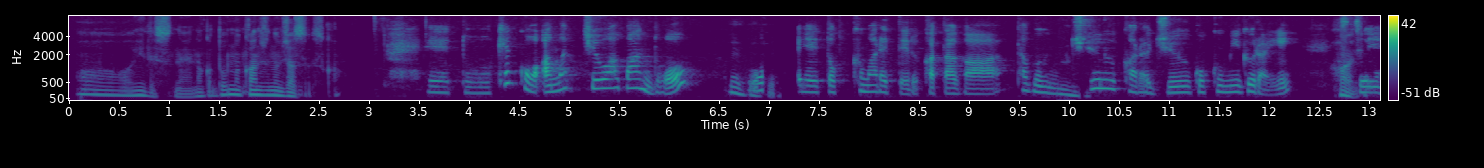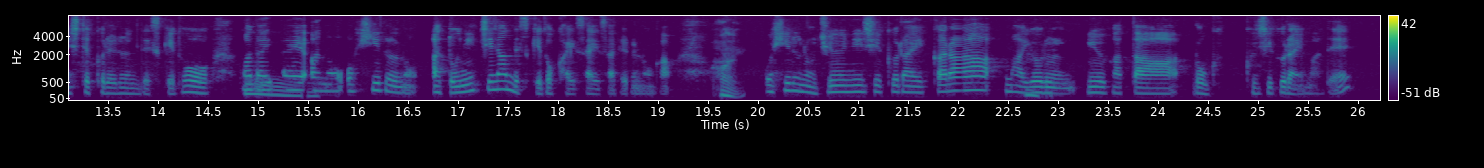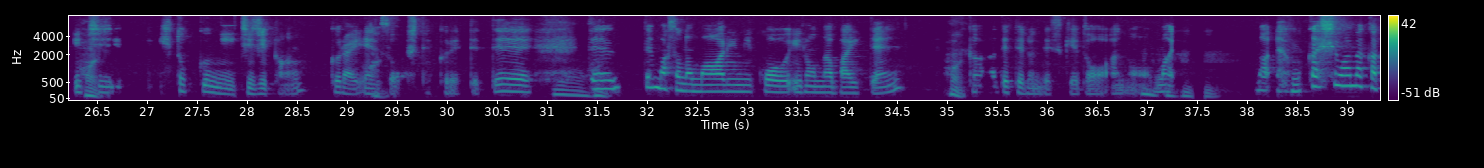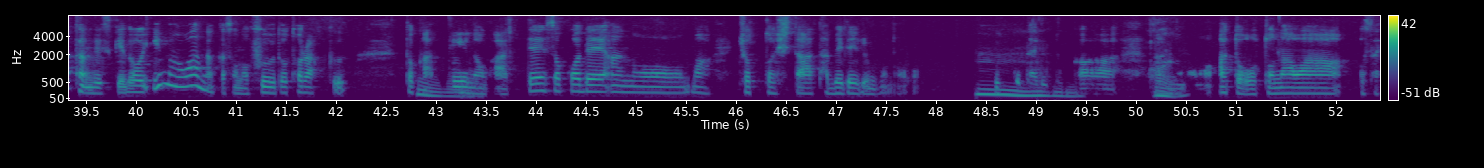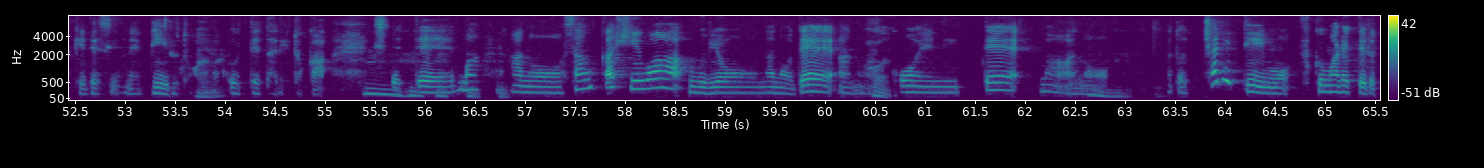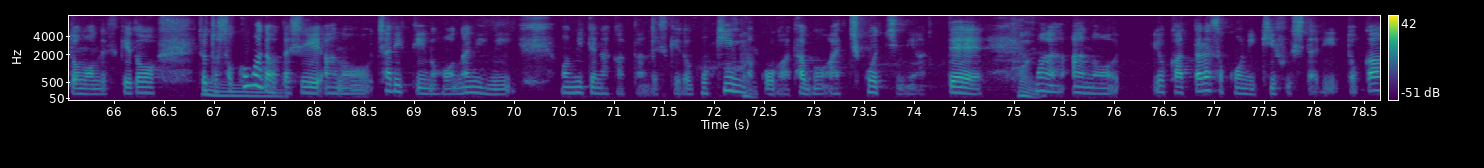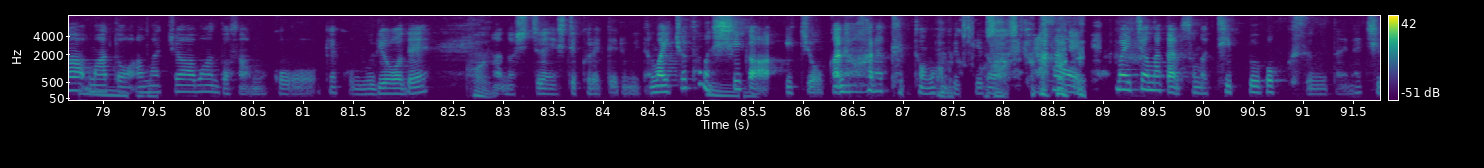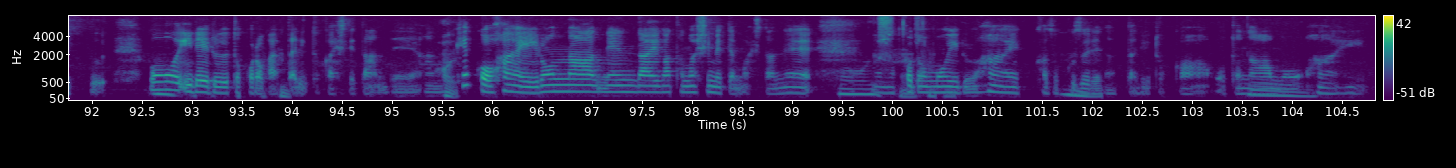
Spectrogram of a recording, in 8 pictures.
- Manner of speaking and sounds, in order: static; other background noise; laughing while speaking: "え"; distorted speech; laughing while speaking: "お金を払ってると思うんですけど"; unintelligible speech; laughing while speaking: "どね。はい"; in English: "ティップボックス"
- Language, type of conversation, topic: Japanese, unstructured, 最近参加した地元のイベントで、特に楽しかったことは何ですか？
